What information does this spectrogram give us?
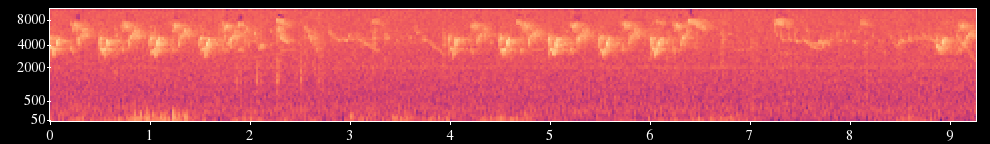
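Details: Japanese white-eye on Amami in February, giving a dense, busy run of short, thin, high chirps in quick succession, some slightly rising or dipping, over a low rumbling background noise.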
